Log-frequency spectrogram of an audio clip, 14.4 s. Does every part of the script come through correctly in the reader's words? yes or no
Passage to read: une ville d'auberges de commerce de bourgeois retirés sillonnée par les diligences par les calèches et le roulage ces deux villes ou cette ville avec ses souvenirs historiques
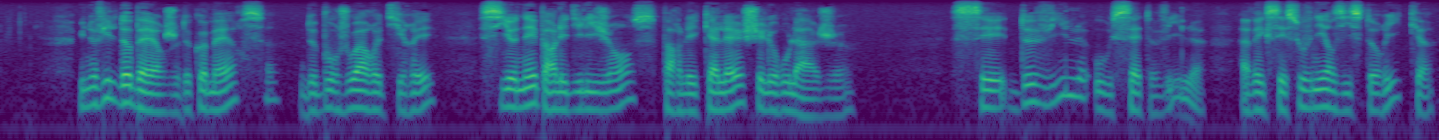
yes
